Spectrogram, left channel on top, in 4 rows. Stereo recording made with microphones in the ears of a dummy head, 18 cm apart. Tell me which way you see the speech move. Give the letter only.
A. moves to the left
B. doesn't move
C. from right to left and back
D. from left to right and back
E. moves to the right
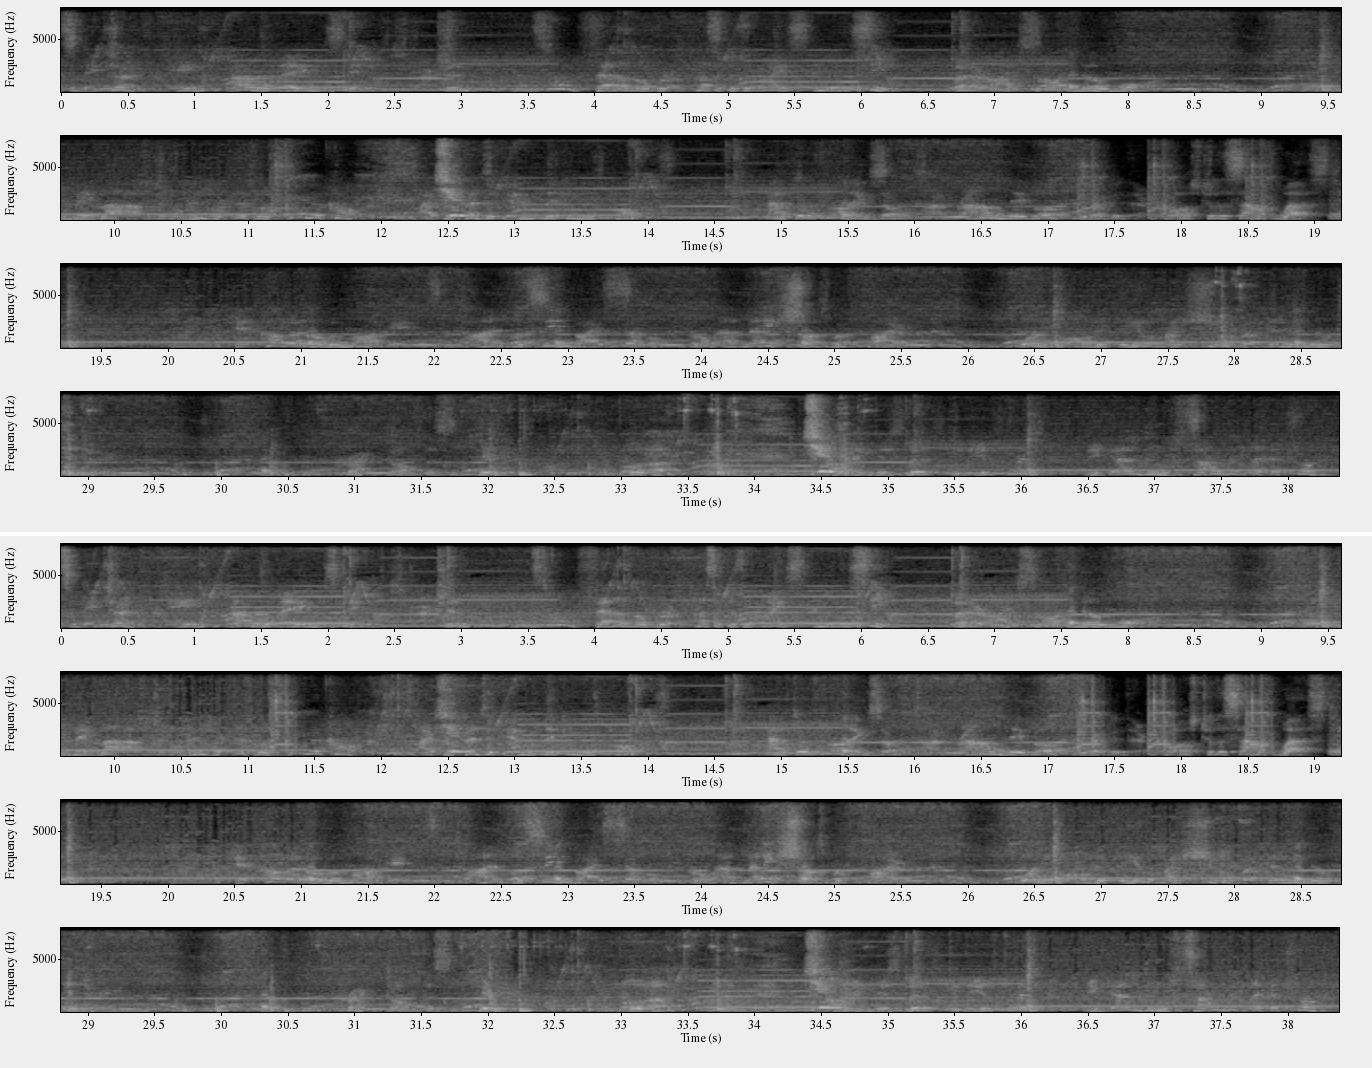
B.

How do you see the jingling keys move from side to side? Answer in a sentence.
You can hear the jingling keys move from left to right and back again.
